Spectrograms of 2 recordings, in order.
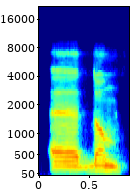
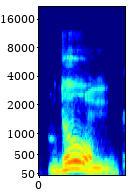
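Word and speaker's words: Dom: انطق لي الكلمه اللي بعديها. دم. لا، او، دوم.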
